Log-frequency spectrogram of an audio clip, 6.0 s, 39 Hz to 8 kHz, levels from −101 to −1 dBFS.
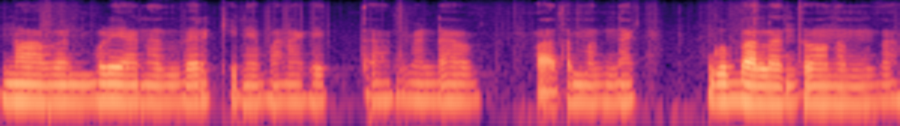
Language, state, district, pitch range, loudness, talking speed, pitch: Gondi, Chhattisgarh, Sukma, 110-115 Hz, -24 LUFS, 140 wpm, 115 Hz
